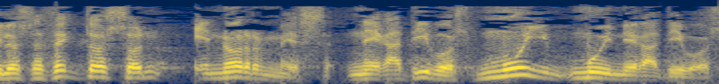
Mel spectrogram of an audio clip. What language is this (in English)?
Spanish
